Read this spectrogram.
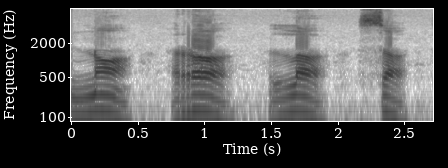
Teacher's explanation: न र ल स सबै जिब्रो र दाँतको फेदको संयोजनबाट उच्चारण हुन्छ।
